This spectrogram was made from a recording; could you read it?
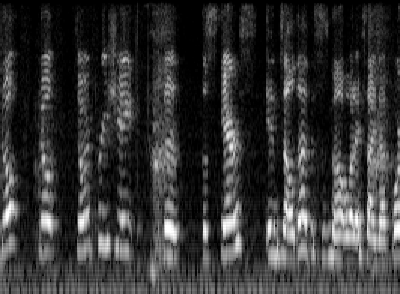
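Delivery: ordinary talk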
